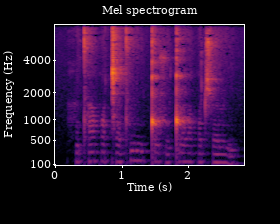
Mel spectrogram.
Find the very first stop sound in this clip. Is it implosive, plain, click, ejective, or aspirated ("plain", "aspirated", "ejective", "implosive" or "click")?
aspirated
